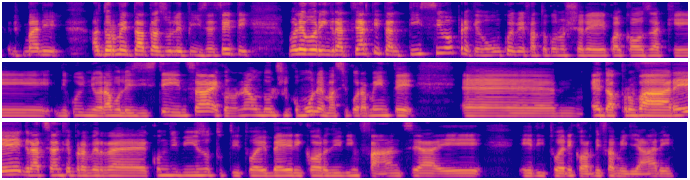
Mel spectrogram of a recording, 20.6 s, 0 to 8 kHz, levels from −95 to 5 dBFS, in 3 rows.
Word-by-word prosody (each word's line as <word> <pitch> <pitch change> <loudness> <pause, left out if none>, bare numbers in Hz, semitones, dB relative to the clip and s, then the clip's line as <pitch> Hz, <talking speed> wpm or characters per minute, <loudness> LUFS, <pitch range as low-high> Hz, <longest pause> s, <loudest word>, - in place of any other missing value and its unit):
rimani 190 +2 -2 0.3
addormentata 215 -1 +4
sulle 195 -1 -2
pise". 175 -2 -8
Senti, 250 - -1 0.3
volevo 235 0 +7
ringraziarti 215 +4 +4
tantissimo 245 - -2
perché 200 -10 -5
comunque 180 +4 -6
mi 190 - -4
hai - - -4
fatto 165 -1 -7
conoscere 165 -1 -3
qualcosa 160 -1 -4
che 155 -1 -6
di 145 +1 -13
cui 165 +2 -12
ignoravo 155 0 0
l'esistenza. 155 +5 +1
Ecco, - - -1
non 140 +5 -8
è - - 0
un 165 -1 -5
dolce 165 -1 -6
comune, 175 +4 -2
ma 145 -1 -3
sicuramente, 155 +2 -2 0.5
ehm, 140 -2 -2
è 165 - +2
da 155 -2 +3
provare. 160 +6 +7
Grazie 170 -2 +2
anche 170 +1 -4
per 155 -2 -4
aver 150 -1 0
condiviso 165 0 -5
tutti 155 0 -16
i - - -11
tuoi 150 +1 -2
bei 150 +1 +2
ricordi 150 0 -3
d'infanzia 140 -1 -2
e 140 +1 -3 0.4
ed 145 -1 -5
i 145 -1 -9
tuoi 135 +1 0
ricordi 140 -2 -3
familiari. 130 -2 -5
155 Hz, 145 wpm, -27 LUFS, 145-180 Hz, 0.5 s, volevo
